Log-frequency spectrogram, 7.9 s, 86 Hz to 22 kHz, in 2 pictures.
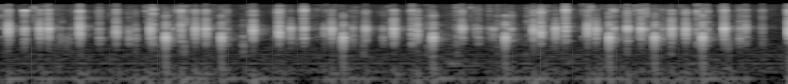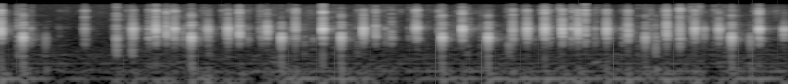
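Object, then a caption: Mechanical keyboard with plastic keycaps and aluminium plate. Fingertips type rapidly on a Sangeo 60, a 60% mechanical keyboard in a white case with blue and grey GMK ABS plastic keycaps, an aluminium plate and Durock POM switches. The result is a dense stream of short, bright, clacky taps with almost no low end and a brief lull around the four-second mark.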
